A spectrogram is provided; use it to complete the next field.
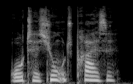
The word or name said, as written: ROTATIONSPRESSER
